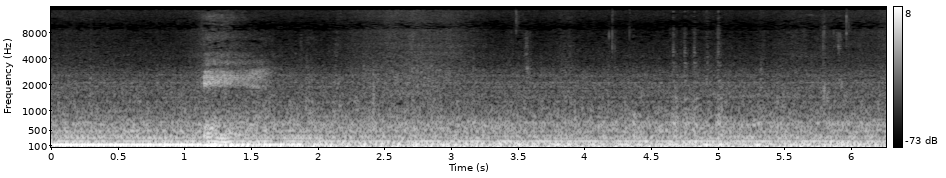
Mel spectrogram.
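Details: A car engine idles with a deep, steady rumble, and a brief high tone sounds near the start; no animal voice can be picked out.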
